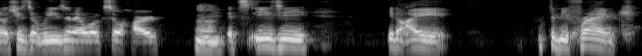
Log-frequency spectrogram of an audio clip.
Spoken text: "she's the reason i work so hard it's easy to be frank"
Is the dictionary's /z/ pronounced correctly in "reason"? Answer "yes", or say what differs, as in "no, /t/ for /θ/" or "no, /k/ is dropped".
yes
